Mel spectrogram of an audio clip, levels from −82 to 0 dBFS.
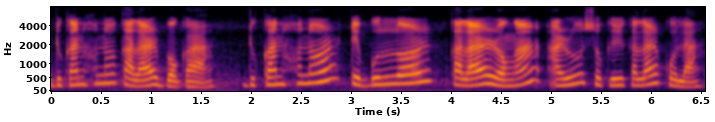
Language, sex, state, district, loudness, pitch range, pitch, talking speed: Assamese, female, Assam, Sonitpur, -19 LUFS, 230-300 Hz, 250 Hz, 110 wpm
